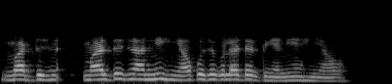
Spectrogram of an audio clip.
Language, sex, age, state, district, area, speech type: Dogri, female, 30-45, Jammu and Kashmir, Udhampur, urban, conversation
